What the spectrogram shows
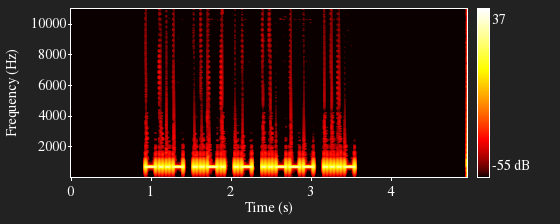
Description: Morse code, heard as a keyed tone, about 27 wpm, 700 Hz. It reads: XFA2V
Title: Code Groups - 5 Letter:Numbers - 28wpm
